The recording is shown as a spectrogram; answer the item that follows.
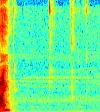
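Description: A man's voice says one word at the start, then a couple of faint computer mouse clicks over low room noise.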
